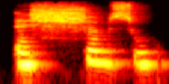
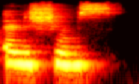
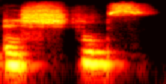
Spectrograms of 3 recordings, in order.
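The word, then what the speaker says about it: الشمس: Esh-shamsu, esh-shamsu, es-sabab, et-talibu, et-talibu. Voilà, en fait, je prononce pas le lemme, je dis pas El Shems. Le El Shems, je le dis pas, je dis Esh Shems.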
